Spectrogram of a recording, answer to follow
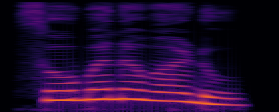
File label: "ಸೋಬನವಾಡು", kannada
